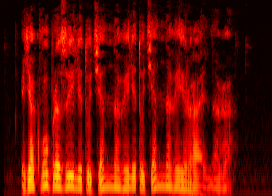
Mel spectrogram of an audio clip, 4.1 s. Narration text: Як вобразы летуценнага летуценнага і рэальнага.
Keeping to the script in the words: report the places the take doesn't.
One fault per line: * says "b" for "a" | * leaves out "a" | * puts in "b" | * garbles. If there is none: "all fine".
all fine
